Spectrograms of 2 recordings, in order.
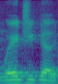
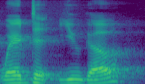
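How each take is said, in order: First: Did is reduced and linked into you. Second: Did and you are said in full. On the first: The speaker calls it right. "We say" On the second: The speaker calls it wrong. "We will never say"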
